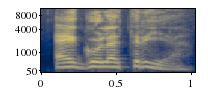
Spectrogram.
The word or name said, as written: egolatria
